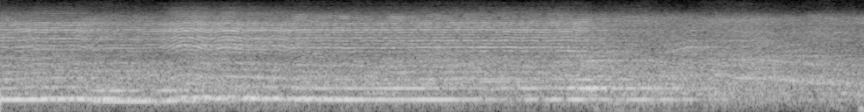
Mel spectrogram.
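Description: A child's voice reciting the Qur'an in the melodic tilawah style through a microphone: one long held, ornamented phrase that wavers and rises in pitch about a second in, ending near the end.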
